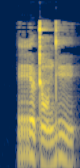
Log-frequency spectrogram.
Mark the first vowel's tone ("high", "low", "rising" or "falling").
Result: falling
